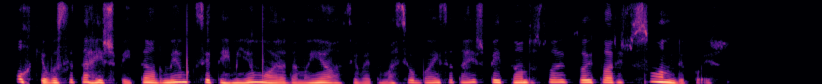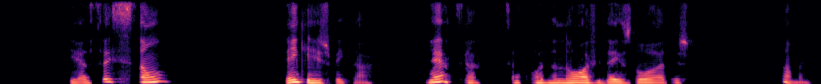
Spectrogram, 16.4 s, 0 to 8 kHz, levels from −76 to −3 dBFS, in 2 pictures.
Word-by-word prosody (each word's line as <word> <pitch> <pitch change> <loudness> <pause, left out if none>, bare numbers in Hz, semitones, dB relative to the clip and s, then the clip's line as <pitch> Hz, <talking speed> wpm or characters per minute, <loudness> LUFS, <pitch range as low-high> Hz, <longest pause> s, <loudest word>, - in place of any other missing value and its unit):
porque 235 -8 -2
você 175 +4 -2
tá 215 +1 -6
respeitando 180 0 -2
mesmo 205 +5 +4
que - - -25
você 210 - 0
termine 165 0 -2
01:00, 165 -2 -1
você 155 +2 -15
vai 135 -1 -13
tomar 150 -1 -13
seu 195 +5 -8
banho 185 +2 -5
e - - -4
você 200 +2 -15
está 200 - -12
respeitando 200 -2 -2
suas 215 +3 -6
8 210 0 +1
horas 200 -1 -2
de 195 +2 -22
sono 230 -4 +3
depois. 140 -3 -15 1.8
Porque 150 -3 -5
essas 250 - -3
são 245 +5 +5 1.1
tem 220 +5 +9
que 220 - +4
respeitar, 155 -2 -2 0.5
né? 230 +7 +6
Você 170 0 -6 0.3
você 180 - -12
acorda 170 -2 -1
09:00, 170 -2 +4
10:00, 160 +2 -1 0.9
não - - -2
mas - - -13
180 Hz, 140 wpm, -22 LUFS, 160-210 Hz, 1.8 s, tem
